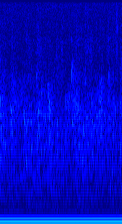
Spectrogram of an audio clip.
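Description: An audience clapping for the class, a dense, steady wash of many hands at a fairly soft level, continuous through the whole moment with no voices standing out.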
